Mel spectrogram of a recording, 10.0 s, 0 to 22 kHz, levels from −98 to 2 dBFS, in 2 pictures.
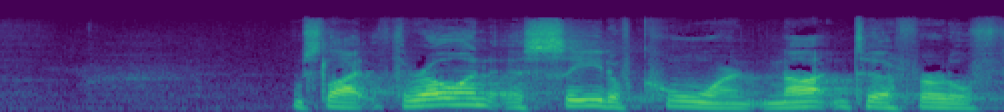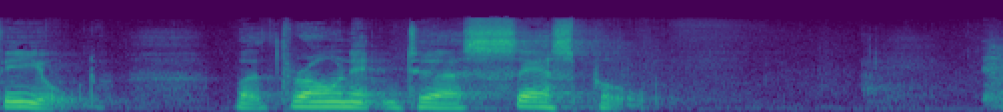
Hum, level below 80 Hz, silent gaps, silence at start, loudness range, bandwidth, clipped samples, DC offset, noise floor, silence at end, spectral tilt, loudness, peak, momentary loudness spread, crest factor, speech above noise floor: none; -78 dBFS; none; 1.45 s; 5 LU; 12.5 kHz; under 0.1%; under 0.1%; -72 dBFS; 0 s; -4.5 dB/octave; -31 LUFS; -12 dBFS; 13 LU; 20 dB; 40 dB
